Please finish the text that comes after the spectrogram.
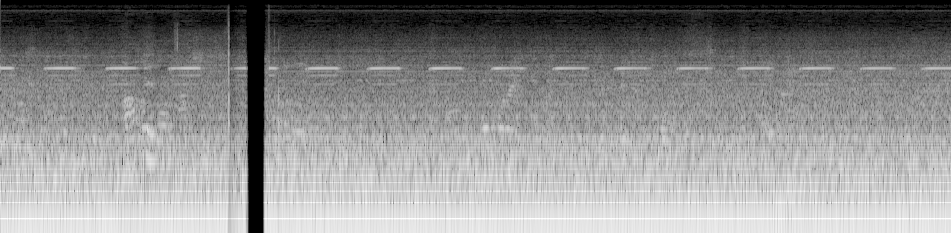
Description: There was an alarm going off on the dashboard, and the driver called the depot I think, and he mentioned something about temperature!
